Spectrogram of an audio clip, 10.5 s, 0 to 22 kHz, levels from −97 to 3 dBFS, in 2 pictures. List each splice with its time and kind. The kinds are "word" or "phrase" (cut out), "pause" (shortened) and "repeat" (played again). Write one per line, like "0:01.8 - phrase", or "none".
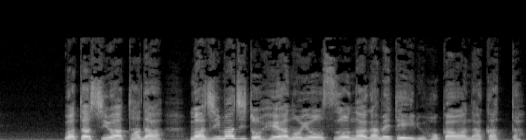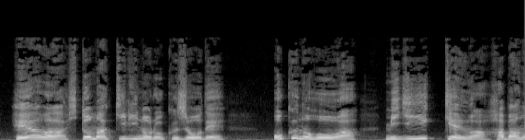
0:05.3 - pause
